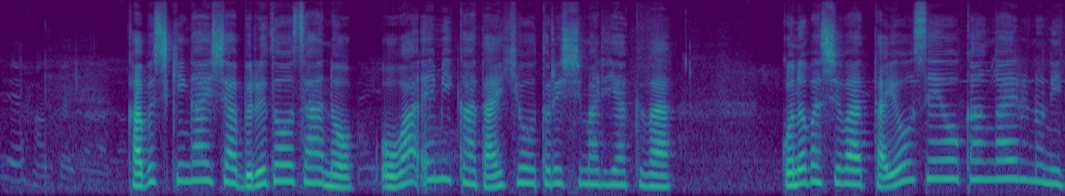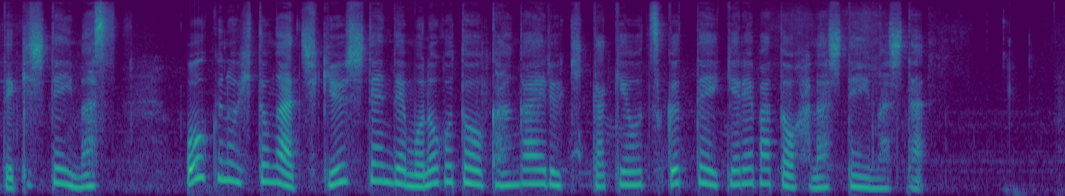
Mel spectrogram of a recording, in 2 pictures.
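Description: A woman speaks calmly and clearly close to a microphone.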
